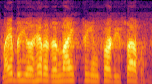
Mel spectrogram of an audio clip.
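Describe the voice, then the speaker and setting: An actor playing a pompous, long-winded small-town know-it-all in an old-time radio comedy. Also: male voice, high-pitched, steady tone, quick pace, phone-quality sound, close to an everyday voice. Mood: self-important. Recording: thin, noisy old radio recording.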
